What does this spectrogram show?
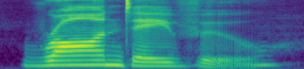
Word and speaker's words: rendezvous: Correct pronunciation. Ron-de-voo. Three syllables with the S completely silent.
